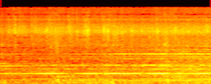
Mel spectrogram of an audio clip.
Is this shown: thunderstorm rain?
yes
